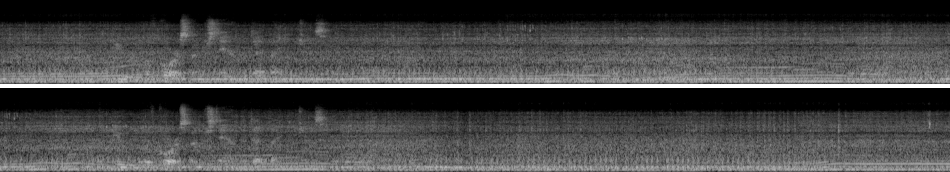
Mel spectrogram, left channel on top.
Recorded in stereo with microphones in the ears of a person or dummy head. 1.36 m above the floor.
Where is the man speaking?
75° right (ahead or behind), 1.7 m; by 3.3 s 70° right (ahead or behind), 2.5 m.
